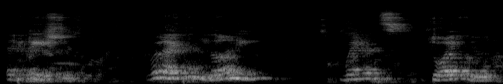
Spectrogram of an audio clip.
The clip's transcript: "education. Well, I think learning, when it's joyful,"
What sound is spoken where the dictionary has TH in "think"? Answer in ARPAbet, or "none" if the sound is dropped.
F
